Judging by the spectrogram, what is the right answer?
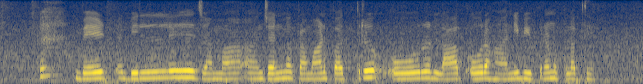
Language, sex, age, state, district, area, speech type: Hindi, female, 18-30, Madhya Pradesh, Harda, urban, read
